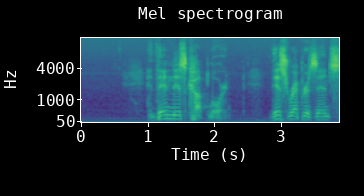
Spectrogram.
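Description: A man speaks loudly through a microphone in a large room.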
